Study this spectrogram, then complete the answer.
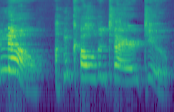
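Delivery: high-pitched whiny comeback; hammed-up petulant refusal; mock complaining. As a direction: imitate a girlfriend griping back. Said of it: "she's like".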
